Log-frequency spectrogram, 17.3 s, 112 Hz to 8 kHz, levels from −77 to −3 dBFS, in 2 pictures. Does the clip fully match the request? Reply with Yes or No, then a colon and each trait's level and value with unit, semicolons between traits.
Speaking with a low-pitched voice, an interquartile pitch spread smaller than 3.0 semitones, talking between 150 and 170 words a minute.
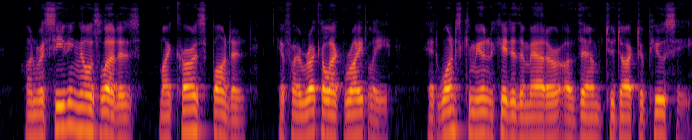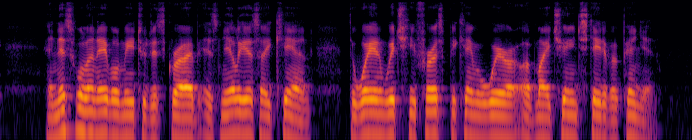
Yes: low, 120 Hz; narrow, 2.5 semitones; average, 160 wpm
